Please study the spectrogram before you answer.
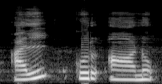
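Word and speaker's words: القرآن: next அல் குர் குர்ஆனு அல் குர்ஆனு ஏன் காப் வந்து கமரியாவுடைய எழுத்துங்கறதுனால லாம வந்து உச்சரிக்கணும் அல் குர்ஆனு நெக்ஸ்ட் அஸ்ஸலாத்து அஸ்ஸலாத்து பாருங்க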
